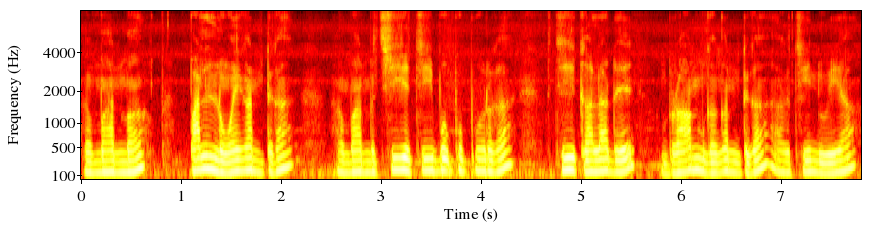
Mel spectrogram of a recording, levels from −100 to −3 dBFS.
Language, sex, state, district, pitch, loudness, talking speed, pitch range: Wancho, male, Arunachal Pradesh, Longding, 150 Hz, -16 LUFS, 185 wpm, 140-165 Hz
